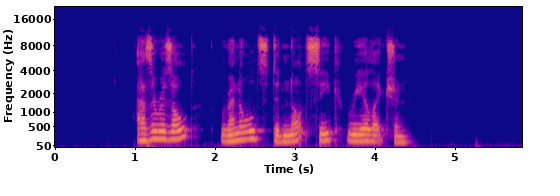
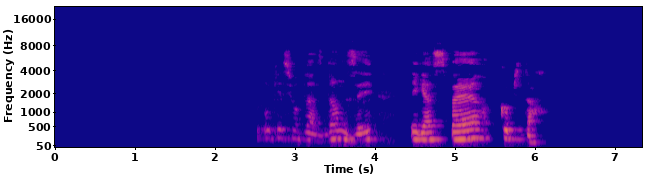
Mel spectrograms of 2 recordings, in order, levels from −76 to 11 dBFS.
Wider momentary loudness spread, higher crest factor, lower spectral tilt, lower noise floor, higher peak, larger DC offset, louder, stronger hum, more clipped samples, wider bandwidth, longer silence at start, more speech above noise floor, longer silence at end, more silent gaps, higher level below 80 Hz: second, 11 LU vs 17 LU; about the same, 20 dB vs 24 dB; about the same, -4.5 dB/octave vs -4.5 dB/octave; second, -73 dBFS vs -86 dBFS; first, 0 dBFS vs -10 dBFS; neither; first, -17 LUFS vs -31 LUFS; neither; neither; first, 13.5 kHz vs 7.6 kHz; second, 1 s vs 2.6 s; about the same, 56 dB vs 55 dB; first, 1.45 s vs 1.25 s; neither; first, -50 dBFS vs -74 dBFS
